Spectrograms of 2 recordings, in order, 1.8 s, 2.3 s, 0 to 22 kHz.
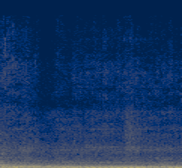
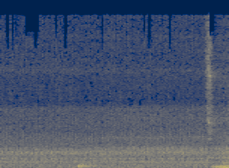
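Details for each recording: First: Toyota Vitz 2007 CVT with starting trouble: uneven, stumbling low idle with irregular missed beats and lumpy pulses, engine not holding steady rhythm; engine misfire. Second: 2007 Toyota Vitz CVT, brought in for starting trouble and misfiring, after repair: the engine turns over, catches and settles into a steady, even idle with a brief blip, no stumbles or misses; normal idle.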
